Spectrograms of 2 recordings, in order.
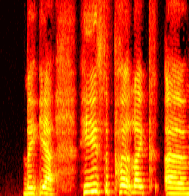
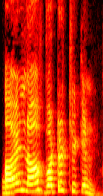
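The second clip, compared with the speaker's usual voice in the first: higher, lilting Indian accent; 4 semitones higher than usual. Shown as a demonstration. Singer showing off accents on the host's request, Indian accent. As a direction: put on an Indian accent, pitched up. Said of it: "Can you do an Indian accent?".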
